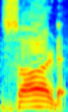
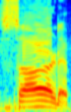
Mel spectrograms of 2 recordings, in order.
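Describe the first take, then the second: First: The W sound is left out of the word. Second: The same.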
